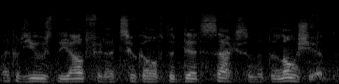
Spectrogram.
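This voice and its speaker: An actor voices a bold, self-assured Viking warrior in dramatic video game dialogue, delivering terse, formal, archaic lines with confidence. His medium-pitched voice is steady and close to everyday speech, a little fast, with background noise present.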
